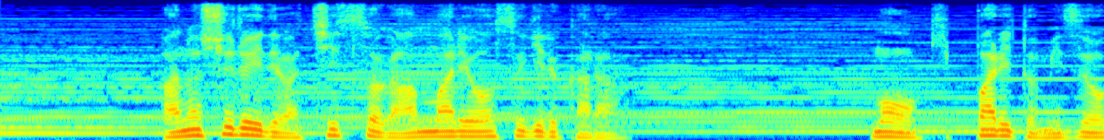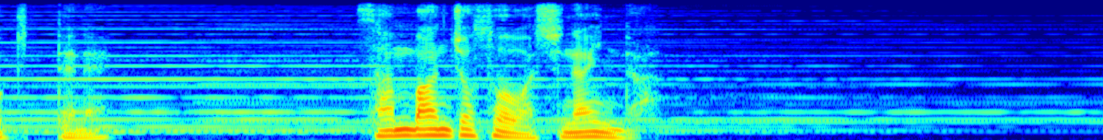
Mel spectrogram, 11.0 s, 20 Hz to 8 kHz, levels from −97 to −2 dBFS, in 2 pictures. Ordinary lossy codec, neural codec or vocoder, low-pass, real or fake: Opus, 64 kbps; none; 7.2 kHz; real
